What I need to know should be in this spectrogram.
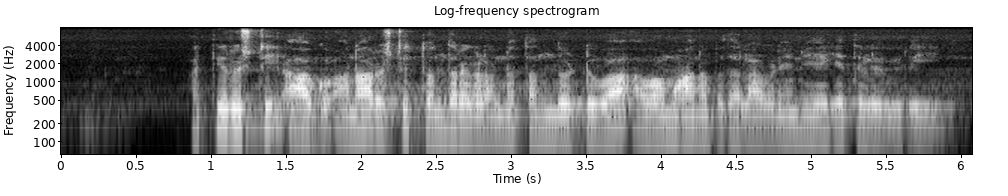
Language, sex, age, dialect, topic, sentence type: Kannada, male, 41-45, Mysore Kannada, agriculture, question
